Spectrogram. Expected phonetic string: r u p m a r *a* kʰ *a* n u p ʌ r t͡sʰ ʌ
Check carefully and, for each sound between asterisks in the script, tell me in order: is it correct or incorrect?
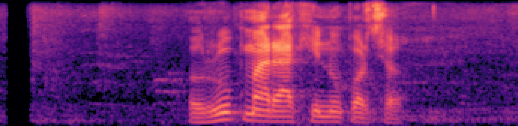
correct, incorrect

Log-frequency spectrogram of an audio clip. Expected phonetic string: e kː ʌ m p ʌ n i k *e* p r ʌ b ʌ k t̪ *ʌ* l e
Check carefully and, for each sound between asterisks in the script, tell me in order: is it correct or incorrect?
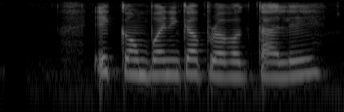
incorrect, incorrect

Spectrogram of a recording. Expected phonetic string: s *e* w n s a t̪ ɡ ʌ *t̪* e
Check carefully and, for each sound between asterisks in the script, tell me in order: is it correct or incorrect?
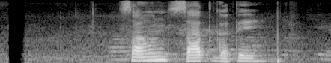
incorrect, correct

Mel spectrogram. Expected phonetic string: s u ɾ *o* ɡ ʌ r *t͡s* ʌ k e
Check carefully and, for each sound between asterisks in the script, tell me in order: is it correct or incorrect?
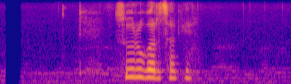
incorrect, incorrect

